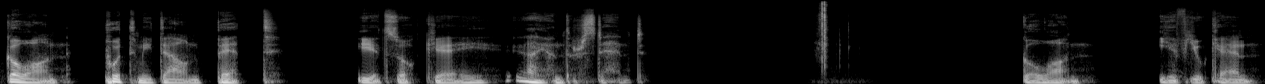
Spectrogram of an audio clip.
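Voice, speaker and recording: Man voicing a very deep, husky predatory werewolf professor. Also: warm tone, no echo, clean studio sound, heavily acted. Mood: taunting, tender. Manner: slow, coaxing, menacing endearments. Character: sinister, possessive man-eating werewolf professor, tender and predatory. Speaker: voice actor in an audio roleplay. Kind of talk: intimate dramatic audio roleplay.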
